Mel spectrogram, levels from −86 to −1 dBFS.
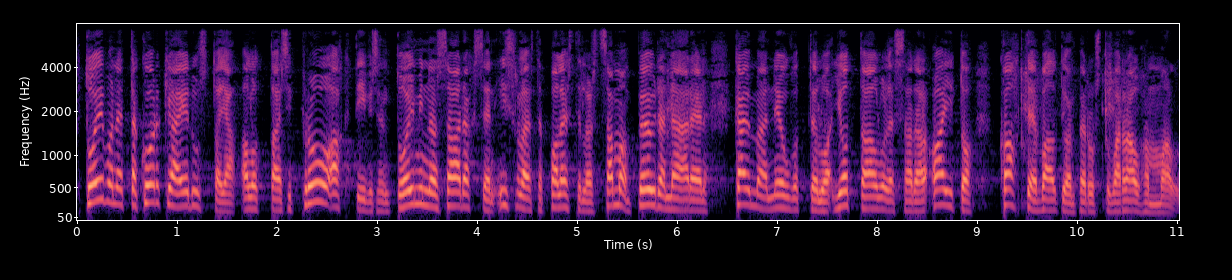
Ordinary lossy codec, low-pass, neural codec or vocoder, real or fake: Opus, 64 kbps; 7.2 kHz; none; real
